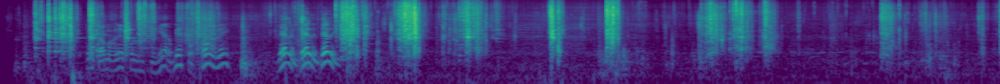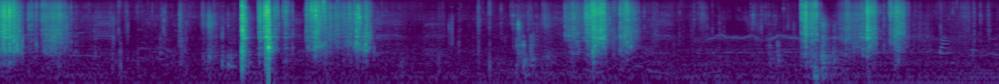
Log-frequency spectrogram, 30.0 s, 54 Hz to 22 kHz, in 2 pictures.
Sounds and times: person digs with a shovel 0:00.5 - 0:09.5
person digs with a shovel 0:10.5 - 0:11.8
person digs with a shovel 0:13.2 - 0:13.6
person digs with a shovel 0:14.7 - 0:16.2
person digs with a shovel 0:18.6 - 0:20.7
person digs with a shovel 0:23.5 - 0:24.7
person digs with a shovel 0:27.0 - 0:29.0

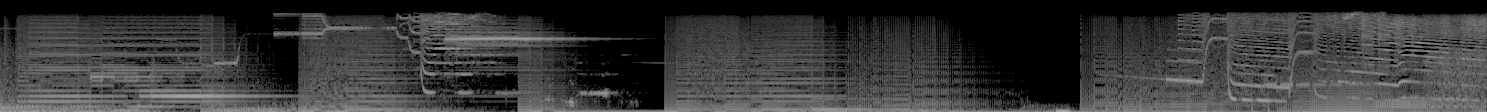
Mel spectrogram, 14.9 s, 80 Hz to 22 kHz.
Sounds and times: synthesizer 0:11.6 - 0:14.8

